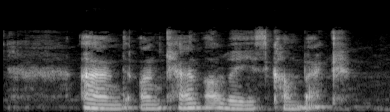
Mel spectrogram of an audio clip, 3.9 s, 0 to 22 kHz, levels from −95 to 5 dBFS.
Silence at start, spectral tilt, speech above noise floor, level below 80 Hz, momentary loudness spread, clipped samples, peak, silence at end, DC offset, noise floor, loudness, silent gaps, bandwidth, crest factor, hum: 0.1 s; -5 dB/octave; 20 dB; -64 dBFS; 24 LU; under 0.1%; -2 dBFS; 0.4 s; under 0.1%; -44 dBFS; -24 LUFS; none; 7.8 kHz; 24 dB; none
